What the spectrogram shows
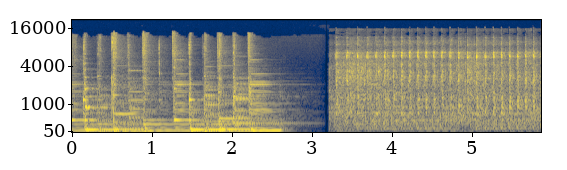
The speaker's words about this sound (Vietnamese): Đây là tiếng của một ngôi nhà đang bị phá hủy ở bang Uttar Pradesh, Ấn Độ. Theo chính quyền tiểu bang, ngôi nhà này được xây dựng bất hợp pháp. Nhưng quan trọng hơn, nó thuộc về những công dân Hồi giáo đã tham gia vào các cuộc biểu tình gần đây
